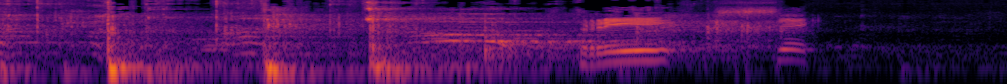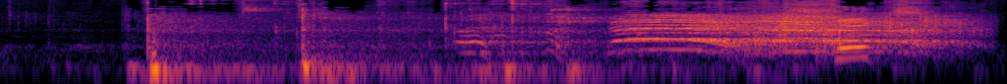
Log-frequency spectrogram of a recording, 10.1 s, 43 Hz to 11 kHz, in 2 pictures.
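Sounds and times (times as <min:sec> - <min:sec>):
player yelling: 0:07.8 - 0:09.8.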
